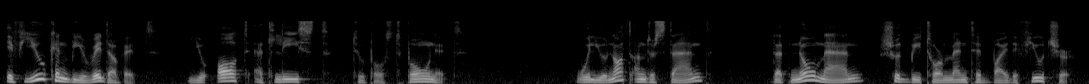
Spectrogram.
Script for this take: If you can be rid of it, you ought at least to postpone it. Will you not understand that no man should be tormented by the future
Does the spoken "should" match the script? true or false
true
